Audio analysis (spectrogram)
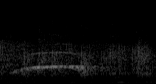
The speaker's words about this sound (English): Can y'all just give me a hand clap in the back?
